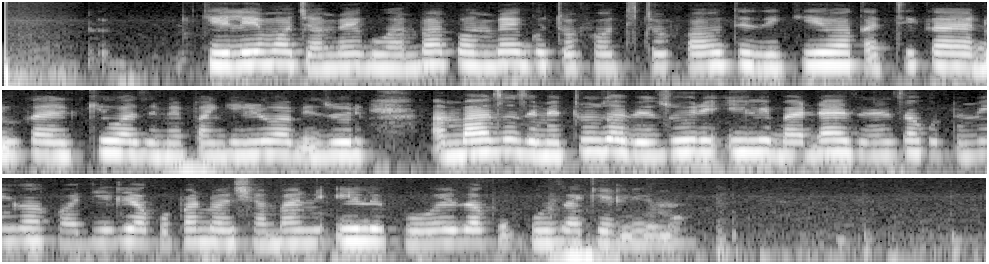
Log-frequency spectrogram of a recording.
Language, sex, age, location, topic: Swahili, female, 18-24, Dar es Salaam, agriculture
